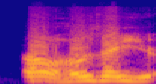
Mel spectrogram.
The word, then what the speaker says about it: Urquidy: Urquidy. Oh, Jose Urquidy. Yeah, Jose Urquidy. I thought you were talking about somebody else. Sorry. Urquidy.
